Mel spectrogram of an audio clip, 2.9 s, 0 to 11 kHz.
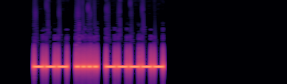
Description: Morse code, heard as a keyed tone, about 38 wpm, 700 Hz. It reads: OH0
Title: Callsign Prefixes for Top 100 DXCC - 40wpm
